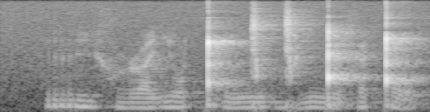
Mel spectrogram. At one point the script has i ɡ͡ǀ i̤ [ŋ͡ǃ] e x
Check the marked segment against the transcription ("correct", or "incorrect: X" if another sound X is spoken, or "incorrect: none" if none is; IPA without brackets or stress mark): correct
